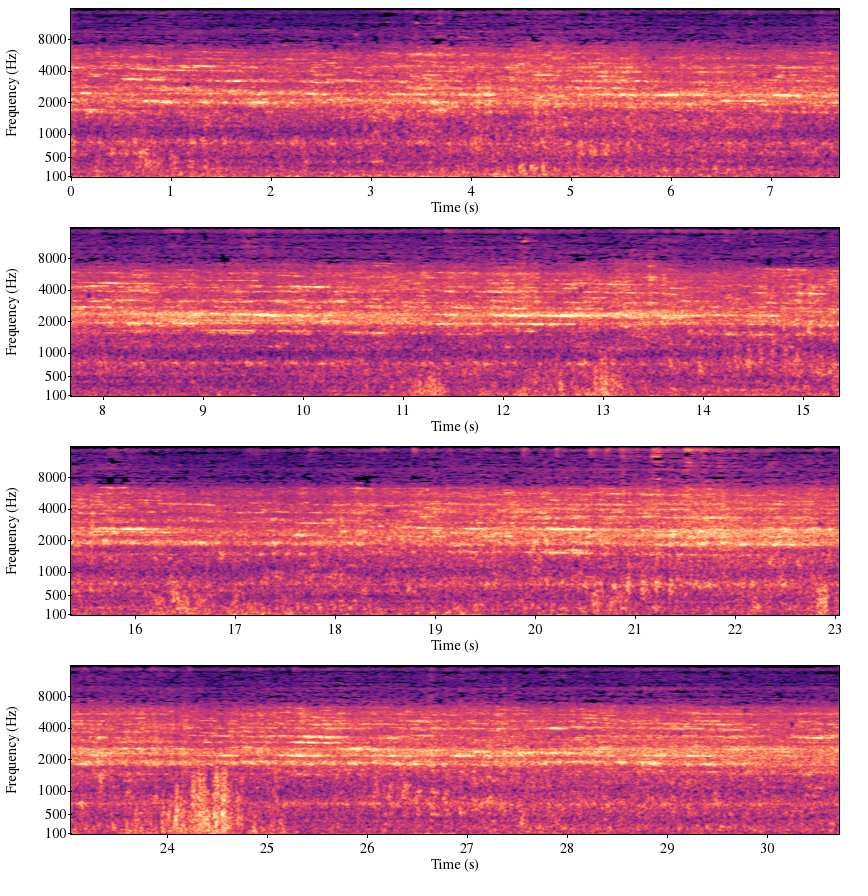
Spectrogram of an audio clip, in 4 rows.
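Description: CSX freight train of double-stack container cars and flatcars rolling past: steady rumble of wheels on rail with high wheel squeal throughout. A few louder knocks sound, the loudest about 24 seconds in.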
